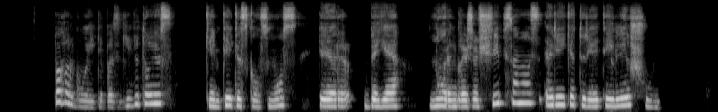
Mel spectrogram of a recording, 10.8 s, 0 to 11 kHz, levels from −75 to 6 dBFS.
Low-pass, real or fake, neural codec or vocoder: 9.9 kHz; fake; codec, 44.1 kHz, 3.4 kbps, Pupu-Codec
